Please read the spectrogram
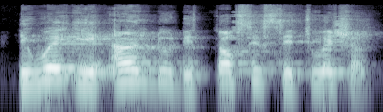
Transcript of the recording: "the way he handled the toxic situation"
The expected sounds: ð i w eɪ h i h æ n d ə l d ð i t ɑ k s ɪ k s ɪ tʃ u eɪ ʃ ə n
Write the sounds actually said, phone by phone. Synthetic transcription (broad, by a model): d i w eɪ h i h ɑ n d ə d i t ɑ k s ɪ k s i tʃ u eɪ ʃ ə n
